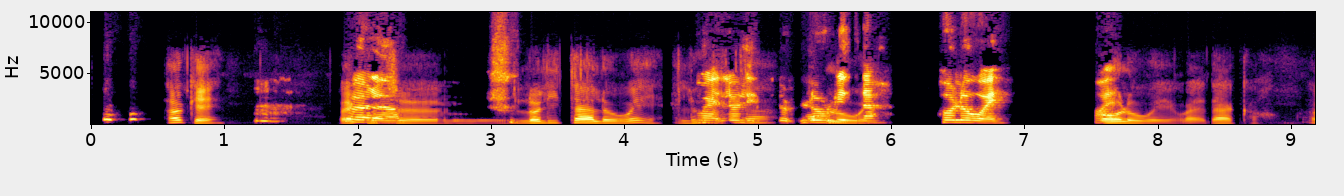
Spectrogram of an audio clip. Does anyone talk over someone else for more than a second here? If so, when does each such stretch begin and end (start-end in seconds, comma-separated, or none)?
4.5-5.9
